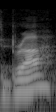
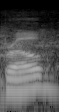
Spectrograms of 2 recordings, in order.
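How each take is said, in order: First: The word ends with a short 'uh' vowel. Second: The word ends with a long 'oh' vowel. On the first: The speaker calls it right. "it's bruh" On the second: The speaker calls it wrong. "I was saying it wrong"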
